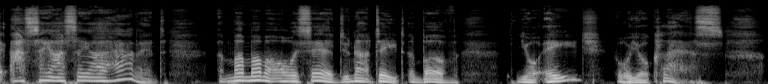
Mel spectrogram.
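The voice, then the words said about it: Imitates another person's accent. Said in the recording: “I've just given Porter Sutton's accent.”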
